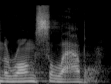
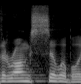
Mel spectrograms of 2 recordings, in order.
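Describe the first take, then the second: First: "syllable" said as suh-LAB-ul, stressed on the middle; mispronounced syllable. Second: Said in the usual way. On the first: Shown as a demonstration. Preacher's wordplay on misplaced emphasis, "syllable" mispronounced suh-LAB-ul. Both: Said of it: "I like to say it this way".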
